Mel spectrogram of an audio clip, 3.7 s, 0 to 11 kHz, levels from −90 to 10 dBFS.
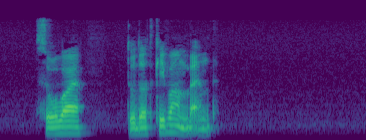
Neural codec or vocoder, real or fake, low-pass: none; real; 7.2 kHz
